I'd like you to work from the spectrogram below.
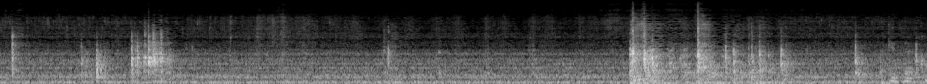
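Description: Roughly chopped garlic, about three cloves' worth, cooks in a pan for a Bolognese-carbonara sauce, giving a steady close sizzle with louder bursts of stirring and clatter near the start and again toward the end.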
